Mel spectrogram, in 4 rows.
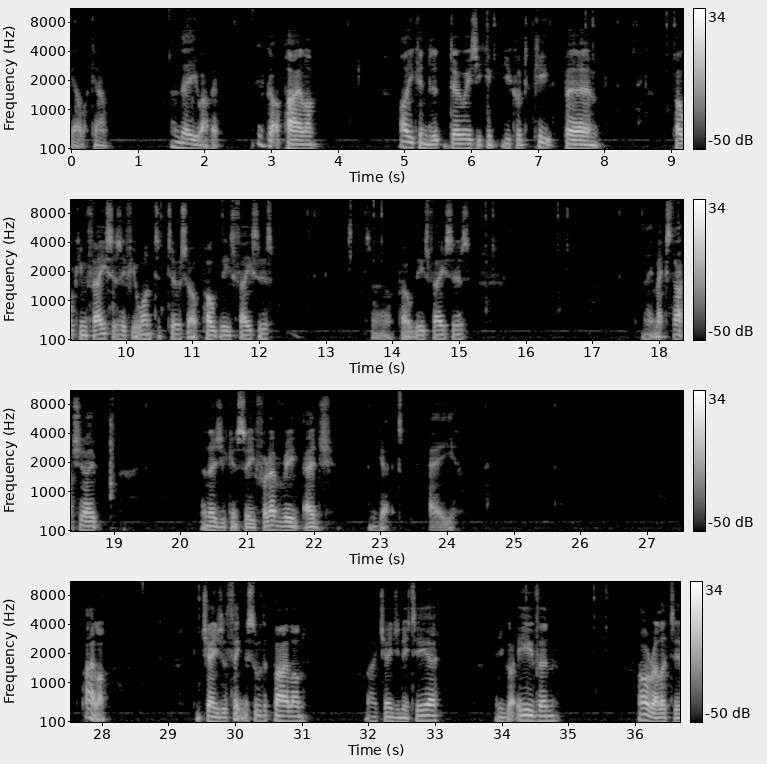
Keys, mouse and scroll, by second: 0.6 scroll, 1.2 scroll up 2, 1.6 middle click, 2.0 middle click, 2.4 scroll up 1, 4.0 middle click, 4.2 Tab, 6.2 click, 7.1 middle click, 7.7 shift+click, 8.4 middle click, 8.9 shift+click, 9.6 middle click, 10.5 shift+click, 11.5 right click, 12.7 middle click, 13.7 right click, 16.5 click, 18.0 middle click, 18.8 Tab, 20.3 middle click, 20.8 Tab, 22.0 Tab, 24.4 middle click, 27.9 middle click, 29.4-32.5 middle drag, 32.5 click, 34.4 click, 35.4 click.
